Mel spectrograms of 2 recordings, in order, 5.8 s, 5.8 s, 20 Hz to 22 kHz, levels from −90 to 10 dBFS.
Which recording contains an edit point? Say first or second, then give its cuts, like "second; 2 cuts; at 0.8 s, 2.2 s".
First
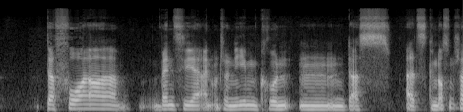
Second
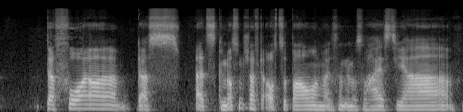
second; 1 cut; at 1.7 s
